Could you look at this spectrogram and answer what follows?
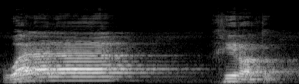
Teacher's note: Adapun Warsh naql, dihapus hamzah dan harokat fathahnya akhirat dinakalkan kepada lam yang sebelumnya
